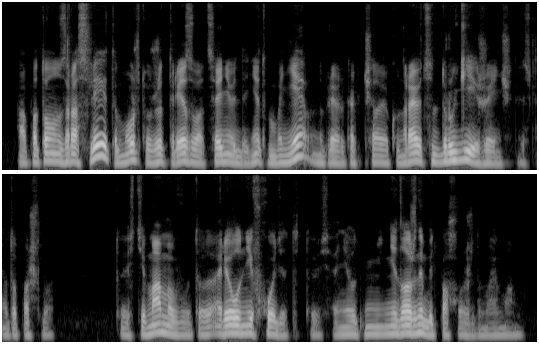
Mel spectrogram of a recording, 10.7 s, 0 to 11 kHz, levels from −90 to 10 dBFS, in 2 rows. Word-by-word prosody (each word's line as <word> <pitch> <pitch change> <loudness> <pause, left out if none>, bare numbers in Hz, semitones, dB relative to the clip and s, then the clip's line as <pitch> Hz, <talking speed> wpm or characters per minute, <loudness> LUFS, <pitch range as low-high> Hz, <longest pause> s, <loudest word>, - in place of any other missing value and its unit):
а 95 - -5
потом, 110 +5 +1
взрослеет, 115 - +4
и - - -1
может 115 +3 -1
уже 100 +4 0
трезво 105 0 +1
оценивать. 100 +1 -1
Да 85 - -9
нет, 110 +4 -5
мне, 100 - +2
например, 95 -4 -6
как 90 +2 -8
человеку 95 -2 -6
нравятся 110 +1 +2
другие 120 +1 +3
женщины, 90 -1 -7
если 90 - -19
на 90 - -12
то 90 - -6
пошло. 90 +1 -11 0.7
То - - -10
есть 85 -3 -13
и 100 - 0
мама 120 0 +3
вот 90 -1 -8
в 100 +3 -4
ореол 115 +2 +5
не 115 0 0
входит, 90 -7 -3 0.2
то 85 - -16
есть 90 -1 -17
они 95 +1 -7
вот 100 0 -6
ни 105 0 -5
не 110 +1 -2
должны 120 +2 +5
быть 95 -4 -3
похожи 90 -1 -8
на - - -14
мою 90 0 -13
маму, 95 +1 -14
100 Hz, 235 wpm, -24 LUFS, 90-110 Hz, 0.7 s, ореол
